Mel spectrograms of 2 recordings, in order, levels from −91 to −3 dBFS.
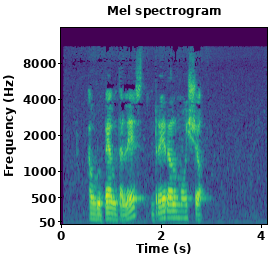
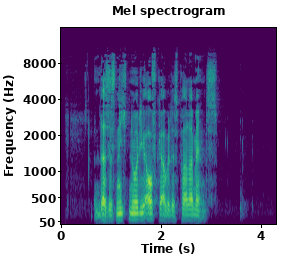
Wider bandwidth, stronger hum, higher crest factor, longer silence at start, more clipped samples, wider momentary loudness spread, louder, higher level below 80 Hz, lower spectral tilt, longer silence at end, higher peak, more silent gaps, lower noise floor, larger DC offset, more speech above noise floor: about the same, 11.5 kHz vs 10.5 kHz; neither; second, 18 dB vs 24 dB; about the same, 0.55 s vs 0.65 s; neither; second, 9 LU vs 14 LU; first, -17 LUFS vs -24 LUFS; first, -52 dBFS vs -66 dBFS; about the same, -3.5 dB/octave vs -4 dB/octave; about the same, 1.25 s vs 1.2 s; about the same, 0 dBFS vs -2 dBFS; neither; second, -51 dBFS vs -75 dBFS; neither; second, 35 dB vs 52 dB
